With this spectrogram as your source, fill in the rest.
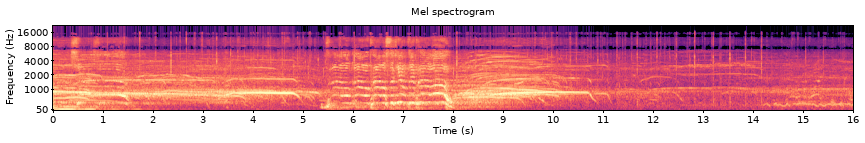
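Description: A crowd cheers and sings along.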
